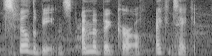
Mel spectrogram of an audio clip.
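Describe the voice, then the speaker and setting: A woman's voice: lowish voice, big pitch swings, brisk, slight background noise. Woman as a casual, determined young heroine. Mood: casual, probing.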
